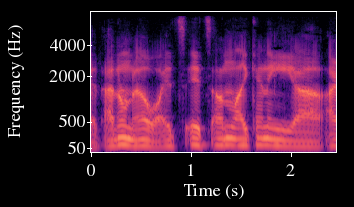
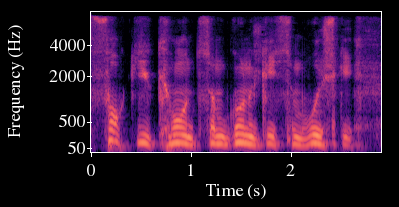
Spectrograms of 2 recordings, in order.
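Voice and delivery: high-pitched, terrible put-on Irish accent; 6 semitones higher than usual. Quoting Conor from the UFC on wanting whiskey, in a bad Conor impression. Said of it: "that's the worst accent ever".

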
